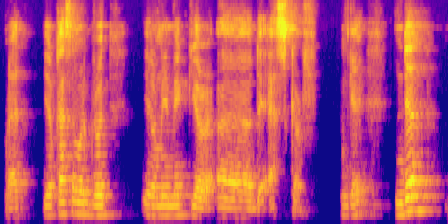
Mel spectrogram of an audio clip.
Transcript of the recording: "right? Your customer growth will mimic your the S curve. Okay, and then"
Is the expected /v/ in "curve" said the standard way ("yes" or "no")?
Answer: no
